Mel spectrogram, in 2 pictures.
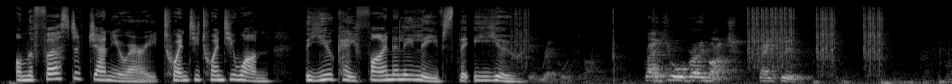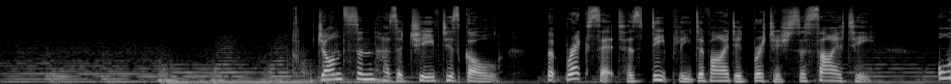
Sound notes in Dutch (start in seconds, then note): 7.3 camera's klikken; 10.0 langzame muziek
